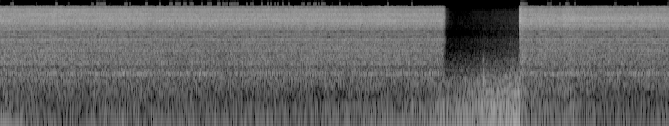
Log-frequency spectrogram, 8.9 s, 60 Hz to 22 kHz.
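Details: 4WD tyre being aired down with a valve-core deflator that is now properly undone and seated: a loud, steady rush of air at full flow, briefly cut off then resuming, with no sputter; all the air releases at once.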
